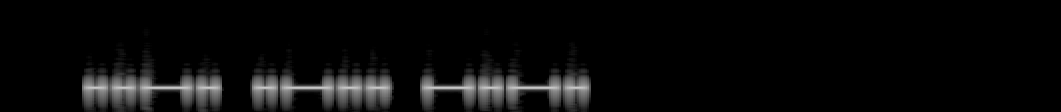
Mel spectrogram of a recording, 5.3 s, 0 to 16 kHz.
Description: Morse code, heard as a keyed tone, about 17 wpm, 700 Hz. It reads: FLC
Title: USA Call Sign Postfixes - 3 Letters 17wpm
